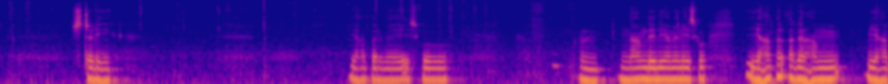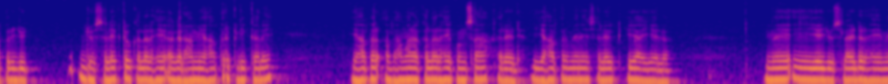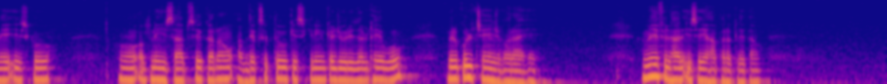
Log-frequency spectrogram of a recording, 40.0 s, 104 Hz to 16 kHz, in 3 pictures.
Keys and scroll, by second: 3.8 ctrl+BackSpace, 5.3 ctrl+Delete.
